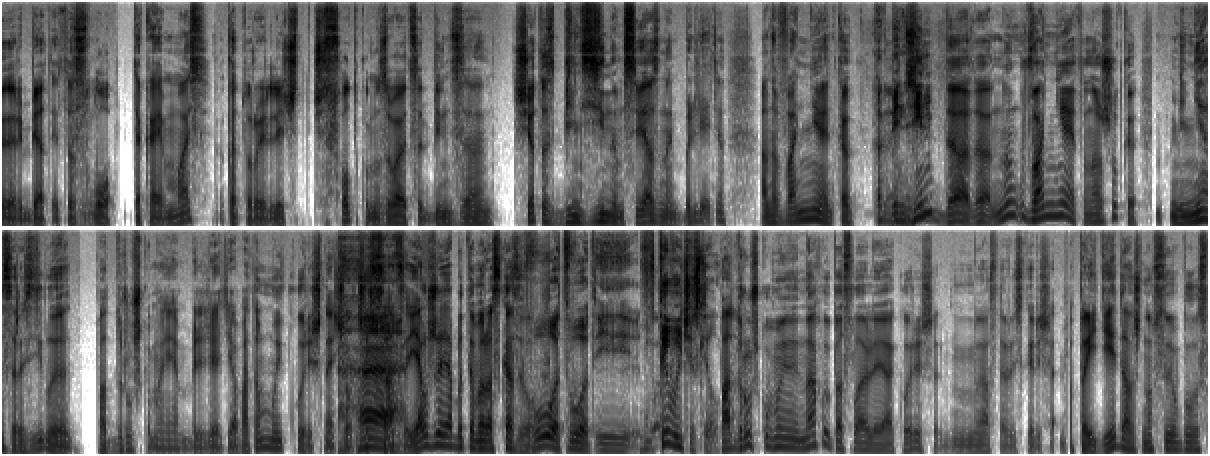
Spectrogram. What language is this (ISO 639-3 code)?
rus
